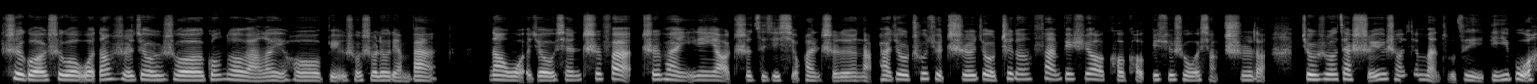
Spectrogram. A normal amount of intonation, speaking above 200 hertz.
Yes: average, 3.0 semitones; high, 210 Hz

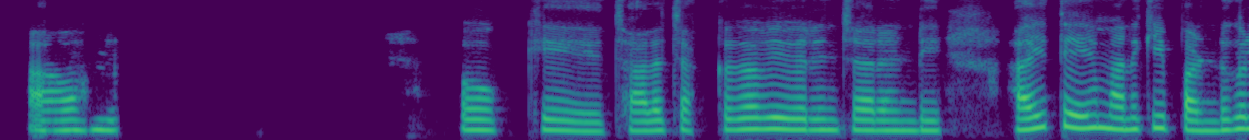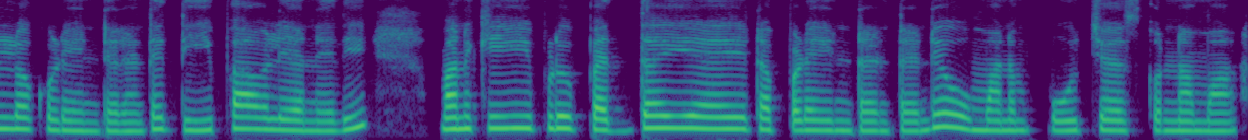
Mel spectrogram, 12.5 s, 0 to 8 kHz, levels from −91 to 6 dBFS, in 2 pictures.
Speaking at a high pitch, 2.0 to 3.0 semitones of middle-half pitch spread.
Yes: high, 220 Hz; narrow, 2.5 semitones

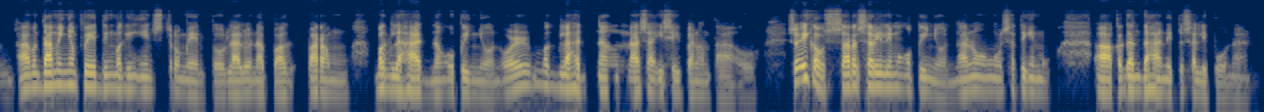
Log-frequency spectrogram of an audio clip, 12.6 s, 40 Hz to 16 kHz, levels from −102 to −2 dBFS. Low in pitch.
Yes: low, 125 Hz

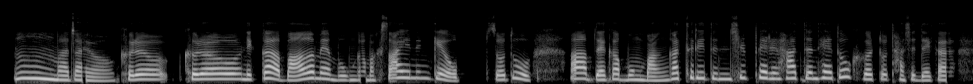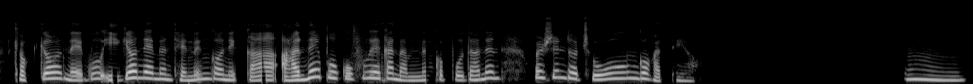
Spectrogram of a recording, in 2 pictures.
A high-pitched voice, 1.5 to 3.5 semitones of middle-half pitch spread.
No: high, 235 Hz; average, 5.3 semitones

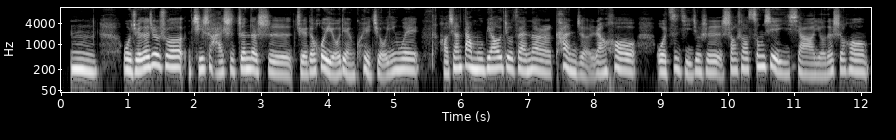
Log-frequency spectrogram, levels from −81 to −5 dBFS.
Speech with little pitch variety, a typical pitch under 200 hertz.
No: average, 3.7 semitones; medium, 185 Hz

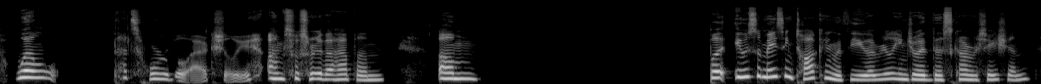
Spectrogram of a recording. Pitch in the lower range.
No: very high, 250 Hz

